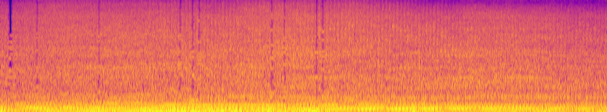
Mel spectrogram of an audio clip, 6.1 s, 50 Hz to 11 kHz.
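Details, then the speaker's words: Two Honda EU2000 generators in a truck bed box, switched onto load from a fifth-wheel 15K air conditioner. Rise in pitch and loudness as load comes on, then settle into a steady, even drone; normal response to load. "Okay, we've got power in here. Let's flip this on. You can hear the generators ramp up."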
